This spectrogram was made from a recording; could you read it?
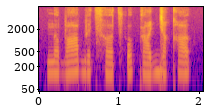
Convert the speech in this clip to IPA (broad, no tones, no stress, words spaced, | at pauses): nʌbɑ bet͡sʰʌ t͡sʼokɑ ɟiqʰʌ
